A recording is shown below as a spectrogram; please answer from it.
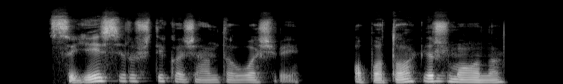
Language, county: Lithuanian, Vilnius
